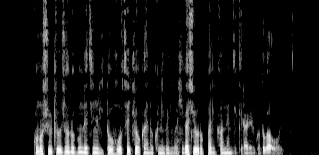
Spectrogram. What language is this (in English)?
Japanese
